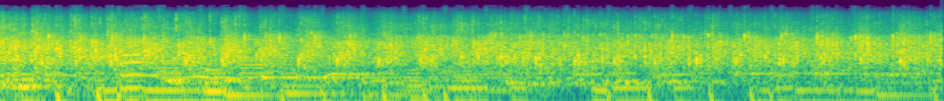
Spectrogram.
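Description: Sustained, dense applause from an audience welcoming two guests, a deputy editor of Les Inrocks and a DJ, steady and loud for the whole stretch, with a low, stepping musical bass line faintly underneath.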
